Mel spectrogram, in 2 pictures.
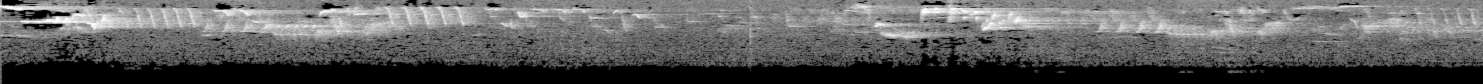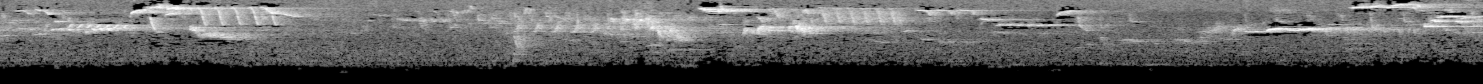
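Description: Songbird song: phrases of fast, high trills and chirps a few seconds long, repeating every few seconds.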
